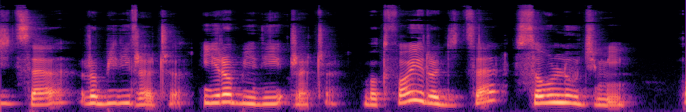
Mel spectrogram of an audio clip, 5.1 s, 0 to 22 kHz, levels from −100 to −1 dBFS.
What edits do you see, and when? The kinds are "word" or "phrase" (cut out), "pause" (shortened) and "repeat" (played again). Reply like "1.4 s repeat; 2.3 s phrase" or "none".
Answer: 1.0 s word; 1.4 s pause; 2.2 s word; 2.6 s pause; 3.8 s pause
